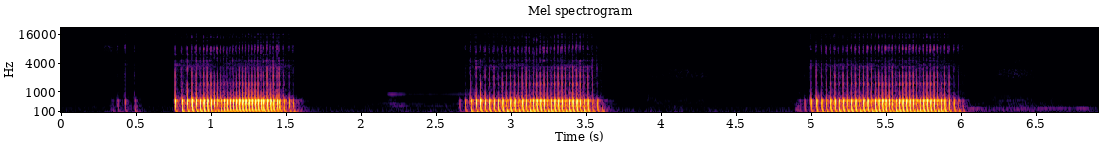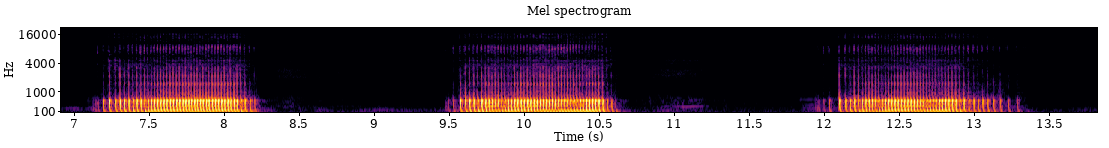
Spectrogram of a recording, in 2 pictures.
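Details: A pet dog named Deokgu, asleep indoors, gives six deep, rough, buzzing snores at a steady pace of roughly one every two seconds, each lasting under a second, with quiet breathing in the gaps.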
